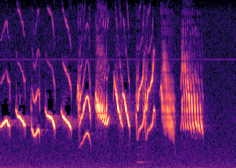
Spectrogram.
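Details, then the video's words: Pijé-Pijé training song of the Chestnut-bellied seed-finch from Suriname: clear slurred whistles give way to broader, buzzy and rasping notes before stopping abruptly. "BEST TRAINING SONG "PIJE-PIJE" Picolet = Curió = Chestnut-bellied Seed-finch = Oryzoborus angolensis"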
